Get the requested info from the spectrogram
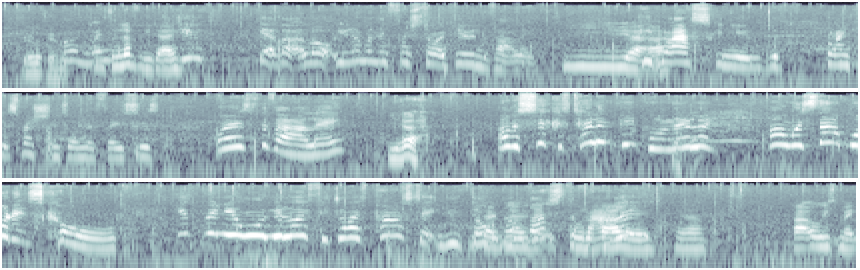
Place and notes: Efford Walk One: About planting up Efford Valley - About planting up Efford Valley
Plymouth, UK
